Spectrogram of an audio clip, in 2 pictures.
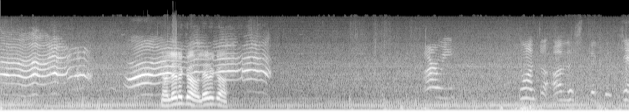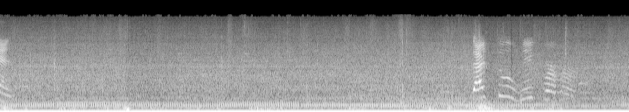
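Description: A young child squeals and babbles close by.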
